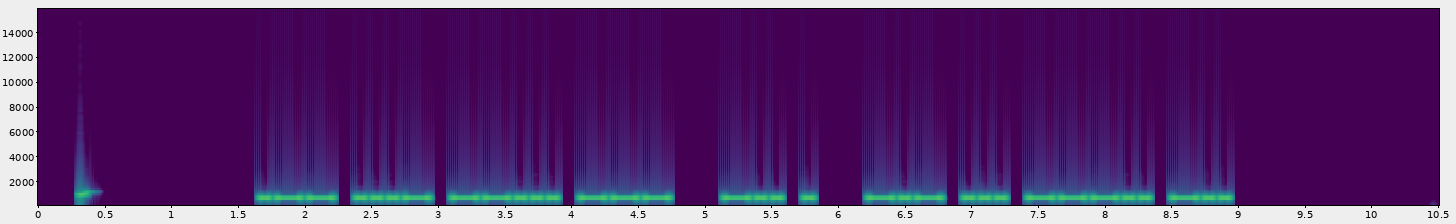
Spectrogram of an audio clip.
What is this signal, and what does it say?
Morse code, heard as a keyed tone, about 20 wpm, 700 Hz. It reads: WV7O DE KS8D
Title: USA Callsign DE Callsign - 4 Characters - 20wpm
